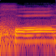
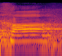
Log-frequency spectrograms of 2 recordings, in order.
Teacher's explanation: और ये जो ख्वा है इसको मोटा हरफ करना है, ठीक है। ख्वा मुँह गोल करके पढ़ेंगे, अगर हम वैसे पढ़ें खा तो फिर वो गलत हो जाएगा क्योंकि ये मोटा हरफ है, इसको मोटा ही पढ़ेंगे, ठीक है।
